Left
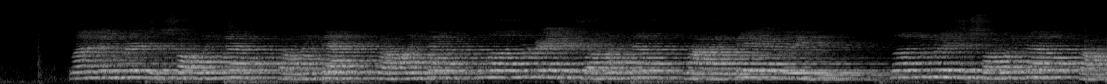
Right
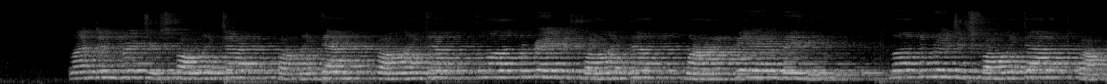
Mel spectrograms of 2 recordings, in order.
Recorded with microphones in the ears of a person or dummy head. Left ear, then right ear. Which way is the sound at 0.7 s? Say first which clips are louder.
Right 2 dB; 35° right (ahead or behind).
